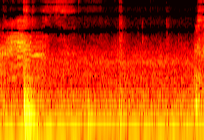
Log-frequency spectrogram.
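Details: Pet cat begging for food while a bowl of dry food sits untouched: one brief, rough meow near the start, then mostly quiet room hum with a faint click at the end.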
